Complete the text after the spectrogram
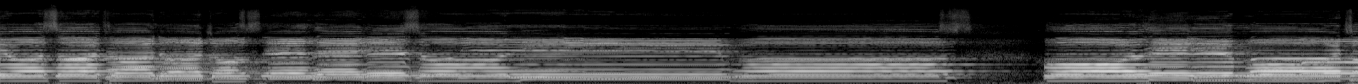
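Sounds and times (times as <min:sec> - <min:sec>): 
SATB choir singing with balanced voices: 0:00.0 - 0:13.5.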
